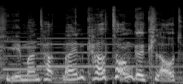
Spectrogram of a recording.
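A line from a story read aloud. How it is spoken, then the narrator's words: Sobbing. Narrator (German): schluchzte er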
